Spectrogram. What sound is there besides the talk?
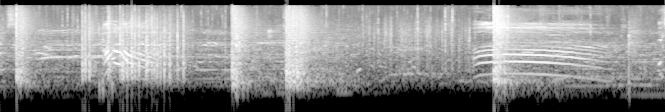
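Fourth of July fireworks exploding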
